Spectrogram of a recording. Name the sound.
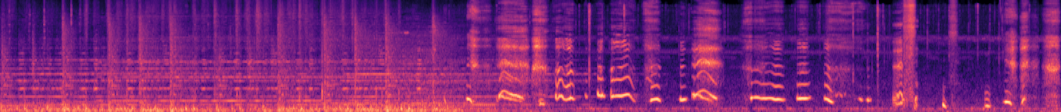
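woman crying and whimpering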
